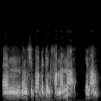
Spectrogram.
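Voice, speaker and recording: Speaking quickly in a husky, gravelly mid-range voice, a middle-aged interview guest rambles earnestly through a personal story. He drives points home and peppers in "okay" and "you know" to check that the listener is keeping up. The audio is dry and comes through a tinny, phone-like line.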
